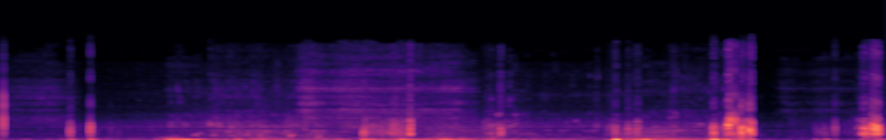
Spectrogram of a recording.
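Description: Underwater sound of a scuba diver breathing: hissing, bubbling exhalations from the regulator, with a few sharp knocks.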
